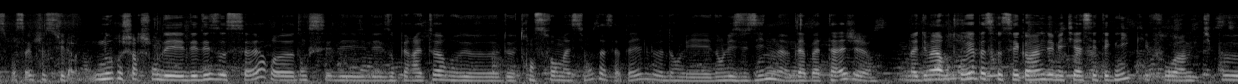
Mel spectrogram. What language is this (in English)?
French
